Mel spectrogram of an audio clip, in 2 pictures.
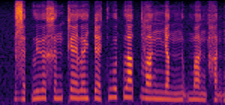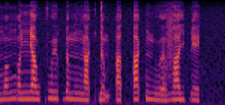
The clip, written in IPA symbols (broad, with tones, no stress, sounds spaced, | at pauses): z ə˨˩ t̚ l ɨ˧ ə̯ x ə˧ n k ɛ˧ l ə˧ j ɗ ɛ˨˩ k w o˦˥ t̚ l a˦˥ t̚ v a˧ ŋ ɲ a˨˩ n ŋ ə̰˧˨ w m a˧˩ ŋ h a̰˧˨ ŋ m ɔ˨˦ ŋ ɔ˧ ɲ a˧ w k w ɨ˧ ɓ ə˧ m ŋ a˨˩ k̚ ɗ ə̰˧˨ m ʔ a˨˩ t̚ ʔ a˦˥ k̚ m u˧˩ ə̯ v a˧ j ɓ e˨˩ k̚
